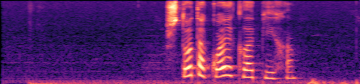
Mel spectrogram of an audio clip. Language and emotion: Russian, neutral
